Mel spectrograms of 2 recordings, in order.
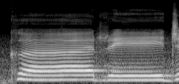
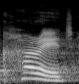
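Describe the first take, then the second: First: "courage" sounded out slowly as cou-ra-ge; syllable by syllable. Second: Said in the usual way. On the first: Shown as a demonstration. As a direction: stretch each part of "courage", louder on the first. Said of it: "It has three syllables". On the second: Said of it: "this is the word courage".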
